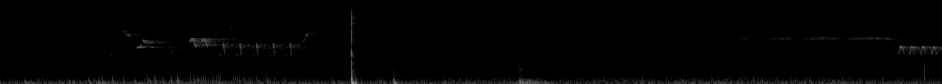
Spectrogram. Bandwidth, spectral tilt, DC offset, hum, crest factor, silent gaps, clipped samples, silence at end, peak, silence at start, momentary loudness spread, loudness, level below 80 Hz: 15.5 kHz; -3.5 dB/octave; under 0.1%; none; 40 dB; none; under 0.1%; 0 s; -14 dBFS; 0 s; 17 LU; -52 LUFS; -58 dBFS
